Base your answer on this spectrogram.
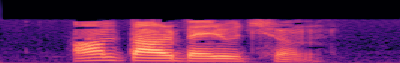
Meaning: indifference
- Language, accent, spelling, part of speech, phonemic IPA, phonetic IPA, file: Armenian, Eastern Armenian, անտարբերություն, noun, /ɑntɑɾbeɾuˈtʰjun/, [ɑntɑɾbeɾut͡sʰjún], Hy-անտարբերություն.ogg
